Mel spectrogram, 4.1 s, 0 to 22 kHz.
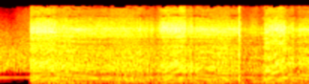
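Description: A Ford Mustang's V8 revving hard over and over while spinning doughnuts, its pitch climbing and dropping about once a second, with a hiss of spinning tyres. It cuts in abruptly about half a second in.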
